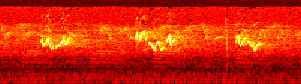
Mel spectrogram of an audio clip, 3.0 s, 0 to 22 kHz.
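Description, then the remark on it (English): A red-eyed vireo sings three short, warbling phrases separated by brief pauses, clear and about 20 yards away along the line of a forest, against a quiet, faintly hissing outdoor background. “When 20 yards distant, I hear all along the line of the forest the incessant warble of the red-eyed vireo.”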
